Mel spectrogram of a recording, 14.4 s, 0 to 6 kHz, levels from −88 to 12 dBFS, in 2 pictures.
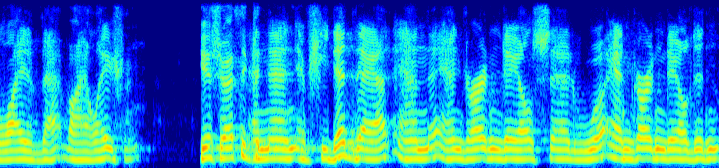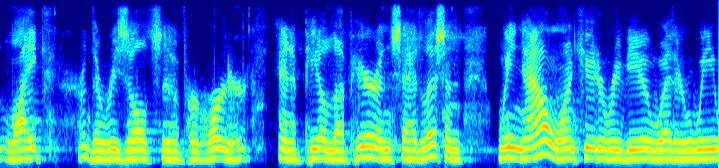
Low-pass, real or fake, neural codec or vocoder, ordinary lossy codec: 5.4 kHz; real; none; Opus, 32 kbps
